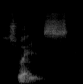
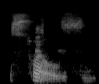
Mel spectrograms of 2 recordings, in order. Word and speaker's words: Suels: parientes que llegaron a Venezuela, el nombre se pronunciaba diferente y seguramente lo españolizó y ahora es Suels. Suels.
